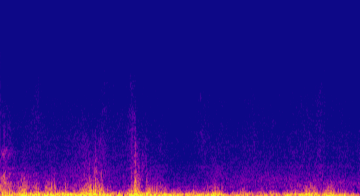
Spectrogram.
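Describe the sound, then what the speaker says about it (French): Loud, gusty wind buffets the microphone at Lac du Carla Bayle with a constant roaring rush that swells and eases slightly. "Et on reprend le vent."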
